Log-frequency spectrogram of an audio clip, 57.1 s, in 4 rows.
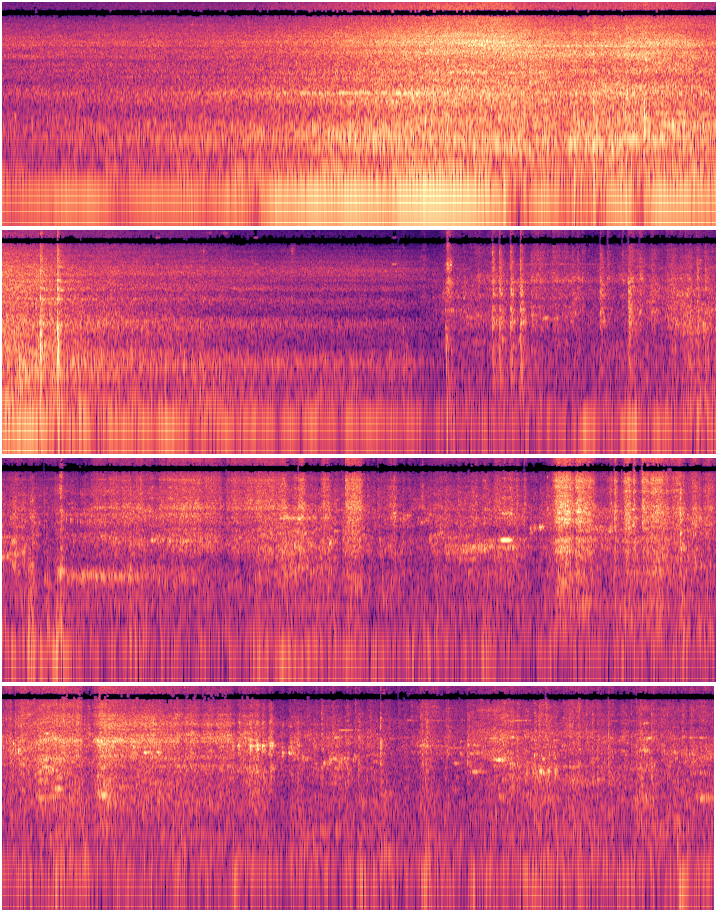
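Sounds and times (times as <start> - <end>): diesel train engine drone: 0.0 - 57.0
wheel clacks over rail joints: 7.8 - 16.0, 22.9 - 57.0.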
